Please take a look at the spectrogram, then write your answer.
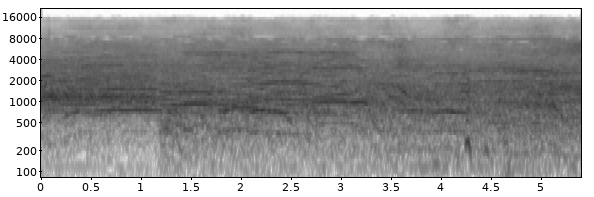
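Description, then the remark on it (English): A concert crowd cheers loudly and steadily for several seconds after a gender reveal on stage announcing a girl, a dense wash of overlapping voices with rising shouts and whoops scattered throughout, no single speaker standing out. “Yeah, everybody's so cheering and all that stuff.”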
